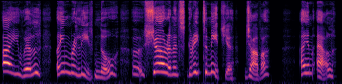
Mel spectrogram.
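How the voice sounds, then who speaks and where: Small male cat, very high swooping voice, nervous, stammering, excitable, folksy storybook character. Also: takes it slowly, no room sound, studio quality, full character voice. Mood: flustered, friendly. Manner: stammering, exclamatory, folksy dialect wording.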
